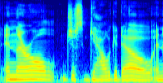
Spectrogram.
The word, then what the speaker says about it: Gadot: I mean, the Wonder Woman posters, they did 4 teasers for that one, and they're all just Gal Gadot, and it's I said her name wrong, Gadot.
